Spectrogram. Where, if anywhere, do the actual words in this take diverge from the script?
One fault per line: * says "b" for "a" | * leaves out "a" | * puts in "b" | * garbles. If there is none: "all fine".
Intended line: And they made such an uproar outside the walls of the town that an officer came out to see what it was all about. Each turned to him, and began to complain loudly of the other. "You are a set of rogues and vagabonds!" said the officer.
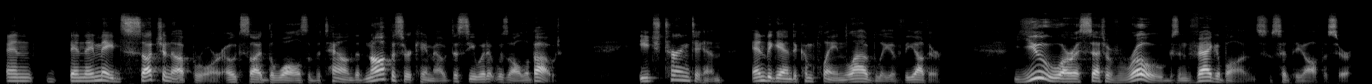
* puts in "then"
